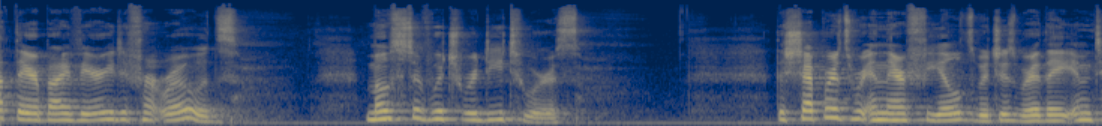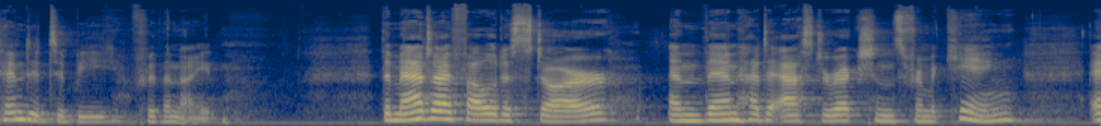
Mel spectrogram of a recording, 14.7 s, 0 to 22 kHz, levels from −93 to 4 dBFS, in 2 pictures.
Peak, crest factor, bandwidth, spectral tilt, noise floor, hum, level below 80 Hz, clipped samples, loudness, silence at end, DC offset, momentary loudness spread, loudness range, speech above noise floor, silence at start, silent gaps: -6 dBFS; 22 dB; 19 kHz; -4 dB/octave; -56 dBFS; none; -72 dBFS; under 0.1%; -27 LUFS; 0 s; under 0.1%; 13 LU; 6 LU; 29 dB; 0 s; none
